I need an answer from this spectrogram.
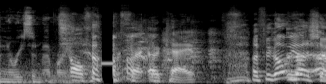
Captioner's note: beep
